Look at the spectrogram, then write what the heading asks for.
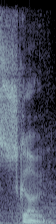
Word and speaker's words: scone: It's scone. Go back. There is a big war over it, yes. The way I justify it, scone, is because it's cone, it's not con.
